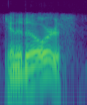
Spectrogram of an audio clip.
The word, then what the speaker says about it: Candida auris: I always say it incorrectly, but I think it's Candida auris. – Pretty close. Candida auris. Yes.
